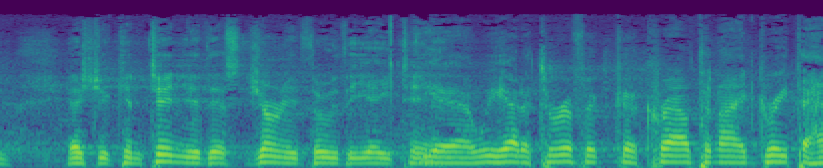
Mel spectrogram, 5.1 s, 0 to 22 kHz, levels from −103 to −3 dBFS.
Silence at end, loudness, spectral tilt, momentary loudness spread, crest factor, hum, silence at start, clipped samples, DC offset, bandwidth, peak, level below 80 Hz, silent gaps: 0 s; -25 LUFS; -6 dB/octave; 4 LU; 16 dB; none; 0 s; under 0.1%; under 0.1%; 15.5 kHz; -8 dBFS; -44 dBFS; none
